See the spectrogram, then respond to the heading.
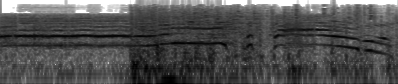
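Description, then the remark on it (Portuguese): A loud, drawn-out scream of despair, its pitch wavering and breaking over about three seconds, with rough, noisy bursts mixed in partway through. “Esse foi o meu grito de desespero”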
